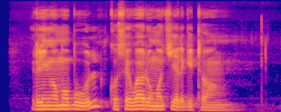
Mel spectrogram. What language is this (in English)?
Luo (Kenya and Tanzania)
